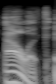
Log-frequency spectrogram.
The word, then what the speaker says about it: Alex: And then at the actual funeral itself, according to a couple of different podcasts that I went through, Alex Murdaugh, I'm sorry, I keep saying Alex because it's an X, but it's... – It's spelled A-L-E-X. – But it's pronounced Alec. Everybody, Alec his Murdaugh. Family members that I've seen and heard, they say Alec.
